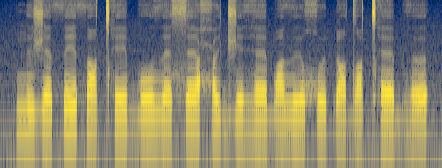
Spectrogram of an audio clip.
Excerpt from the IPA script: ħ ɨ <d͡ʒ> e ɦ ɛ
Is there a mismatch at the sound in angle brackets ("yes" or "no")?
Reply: no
